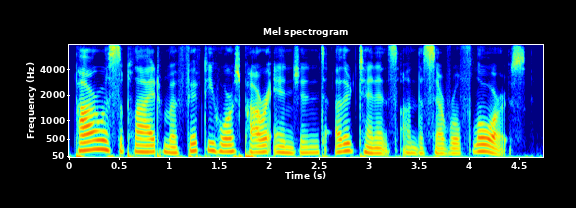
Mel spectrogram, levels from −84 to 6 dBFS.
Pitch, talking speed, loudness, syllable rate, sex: 165 Hz, 200 wpm, -18 LUFS, 6.2 syllables/s, female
